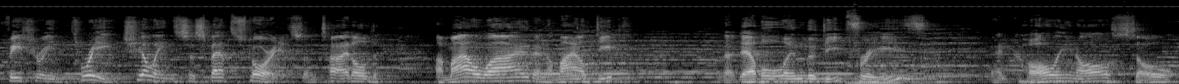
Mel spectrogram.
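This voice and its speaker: A man's voice: mid-range voice, lively intonation, slow pace. Roomy-sounding male old-time radio announcer. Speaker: announcer and host. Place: performing arts center stage. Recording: roomy live stage recording with music. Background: music.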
